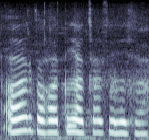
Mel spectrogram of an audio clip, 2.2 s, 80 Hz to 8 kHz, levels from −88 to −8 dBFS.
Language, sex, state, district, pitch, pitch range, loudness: Hindi, female, Chhattisgarh, Raipur, 245 Hz, 230-255 Hz, -15 LUFS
